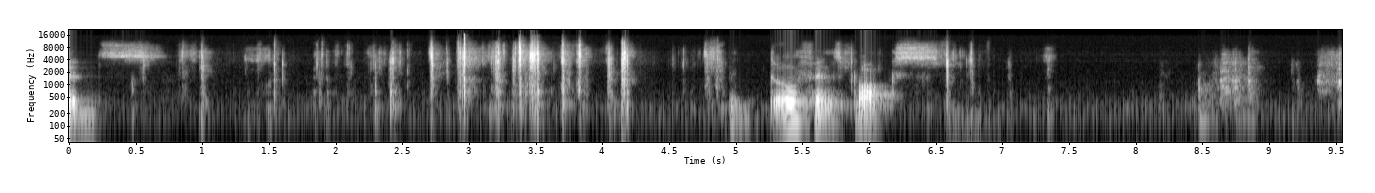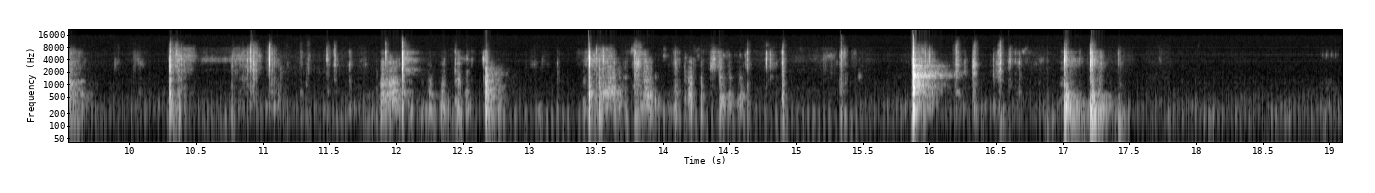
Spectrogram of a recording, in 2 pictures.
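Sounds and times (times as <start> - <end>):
plastic card sleeves rustling: 0.5 - 5.0, 9.4 - 15.5, 16.2 - 17.4.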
